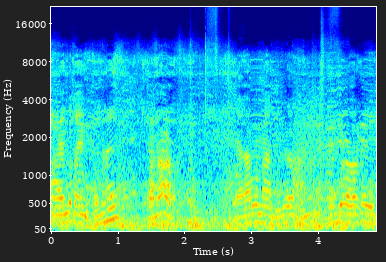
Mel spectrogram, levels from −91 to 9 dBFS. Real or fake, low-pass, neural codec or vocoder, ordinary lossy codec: fake; none; codec, 44.1 kHz, 3.4 kbps, Pupu-Codec; none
